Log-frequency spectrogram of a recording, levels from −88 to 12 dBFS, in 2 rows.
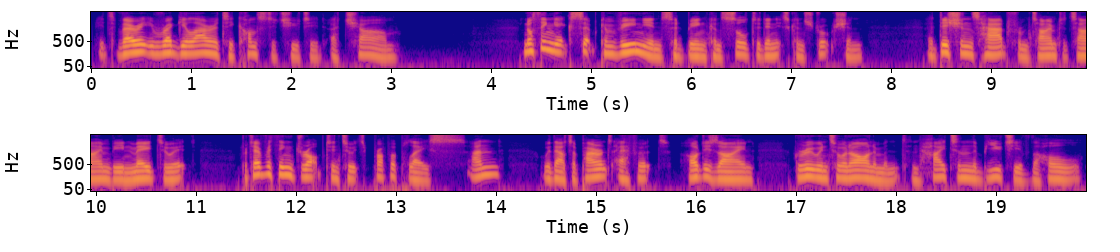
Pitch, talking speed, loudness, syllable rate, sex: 140 Hz, 150 wpm, -21 LUFS, 5.3 syllables/s, male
